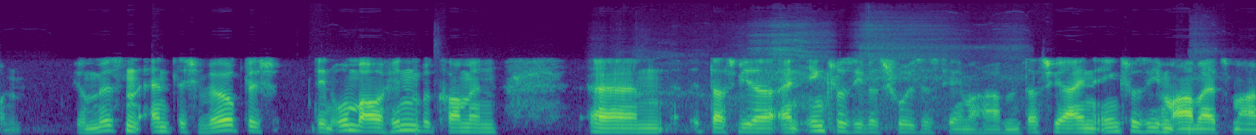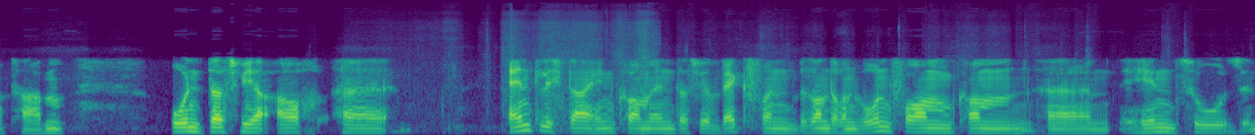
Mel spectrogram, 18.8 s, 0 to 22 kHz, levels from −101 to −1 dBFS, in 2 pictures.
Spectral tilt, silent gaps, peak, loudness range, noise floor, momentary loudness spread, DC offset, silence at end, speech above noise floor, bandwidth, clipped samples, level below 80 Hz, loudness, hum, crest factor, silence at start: -5.5 dB/octave; none; -2 dBFS; 3 LU; -59 dBFS; 12 LU; under 0.1%; 0 s; 33 dB; 15.5 kHz; under 0.1%; -70 dBFS; -26 LUFS; none; 24 dB; 0 s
